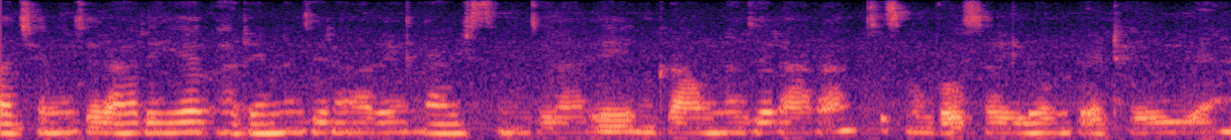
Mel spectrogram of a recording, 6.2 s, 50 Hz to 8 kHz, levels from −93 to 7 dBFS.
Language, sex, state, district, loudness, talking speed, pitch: Hindi, female, Chhattisgarh, Raipur, -16 LUFS, 235 wpm, 200 Hz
